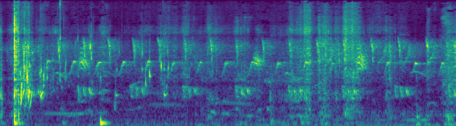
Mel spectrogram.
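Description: Small birds chirping in a busy, repeated chatter, with a single sharp click just after the start.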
